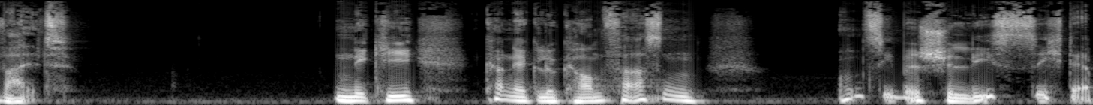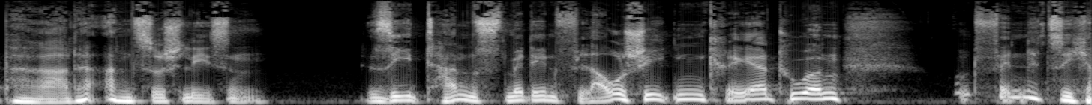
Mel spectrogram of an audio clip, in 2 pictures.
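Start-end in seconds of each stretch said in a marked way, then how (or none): none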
